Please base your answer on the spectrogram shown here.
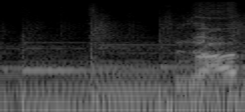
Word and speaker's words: شجاعت: پہلا لفظ ہے شجاعت۔ شجاعت پر ہم نے پیش لگا دیا ہے، شجاعت بہادری کو کہتے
